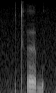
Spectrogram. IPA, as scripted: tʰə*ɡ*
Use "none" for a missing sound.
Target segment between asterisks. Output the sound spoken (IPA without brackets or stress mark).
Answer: b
